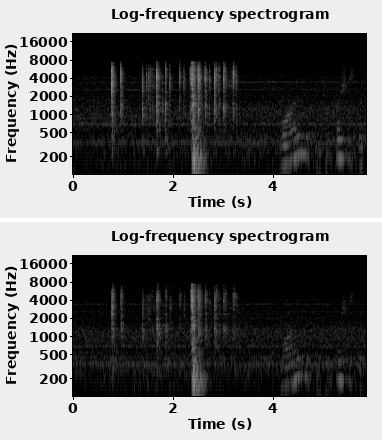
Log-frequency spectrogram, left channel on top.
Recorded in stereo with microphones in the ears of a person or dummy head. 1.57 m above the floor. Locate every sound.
0.8 s typing on a keyboard: 50° left (ahead or behind), 0.5 m
2.4 s a door slam: 10° right (ahead or behind), 1.1 m
4.1 s a man speaking: 45° left (ahead or behind), 0.8 m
